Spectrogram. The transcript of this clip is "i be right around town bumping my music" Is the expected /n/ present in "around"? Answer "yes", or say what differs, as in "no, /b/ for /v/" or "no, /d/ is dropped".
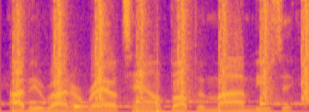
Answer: no, /l/ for /n/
